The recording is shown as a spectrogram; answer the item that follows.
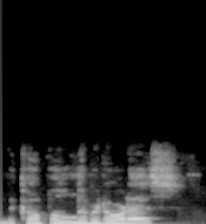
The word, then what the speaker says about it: Copa Libertadores: Because I think he played in the, and I'm going to butcher this name, the Copa Libertadores. I don't know. – Okay, yeah. – That's the way to pronounce it.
